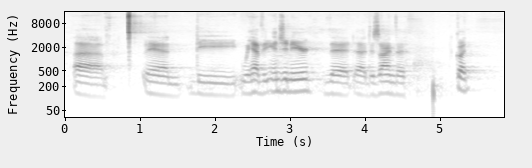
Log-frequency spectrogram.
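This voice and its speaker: A man with an American accent speaks at a moderate pace and medium pitch, his intonation fairly even, with long, frequent pauses over noticeable background noise. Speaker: city staff member presenting agenda item. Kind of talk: council meeting staff report. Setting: city council chamber. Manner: loud.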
